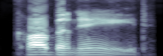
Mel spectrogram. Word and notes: carbonade: American English

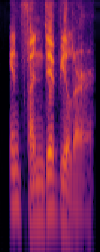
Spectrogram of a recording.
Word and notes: infundibular: American English

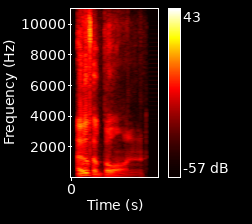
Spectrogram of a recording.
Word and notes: overborne: British English

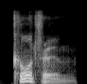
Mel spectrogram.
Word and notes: courtroom: British English

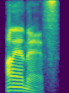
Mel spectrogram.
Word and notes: IMF: British English

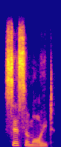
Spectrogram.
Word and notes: sesamoid: Indian

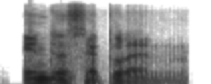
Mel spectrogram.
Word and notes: indiscipline: British English

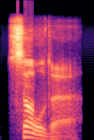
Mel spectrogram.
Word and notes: solder: British English

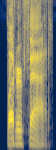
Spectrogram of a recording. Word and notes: butterfat: American English

